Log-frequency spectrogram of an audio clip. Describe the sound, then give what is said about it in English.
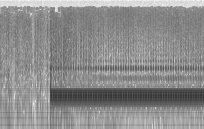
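A telephone dial tone sounds as a steady, loud, unbroken hum. It starts abruptly after half a second of low background noise and holds unchanged to the end. “I'll dial that number and see if I can find a solution.”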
